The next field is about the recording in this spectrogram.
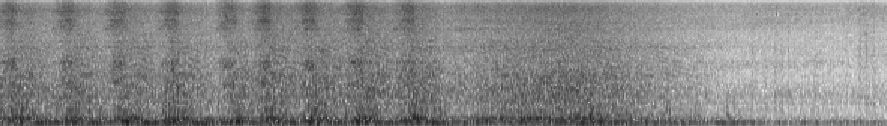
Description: You can see the misfire right off idle, and hear it constantly.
